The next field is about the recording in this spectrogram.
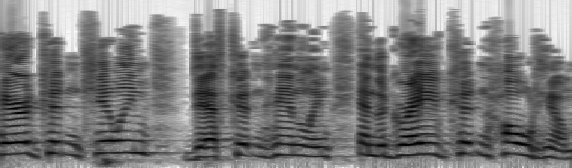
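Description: At a moderate pace, a man speaks in a high pitch with an animated tone and ordinary pitch variation. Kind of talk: sermon. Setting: church. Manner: rhythmic, building cadence with repeated 'He's the...' lines, rising preacher's fervor; animated, rhetorical questions to congregation, urgent and exhorting.

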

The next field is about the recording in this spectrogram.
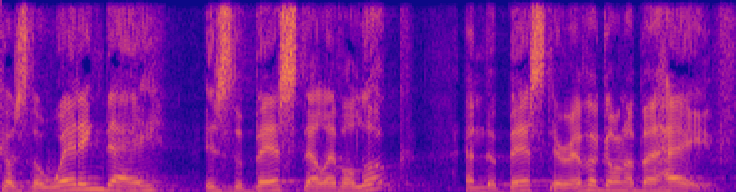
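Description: With ordinary pitch variation, the man speaks high in his register. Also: moderate pace. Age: 60s. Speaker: evangelist. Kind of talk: sermon. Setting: church.

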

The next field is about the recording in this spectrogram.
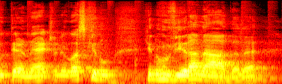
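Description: Talking at a very fast pace with fairly even intonation, a man is heard over noticeable background noise and audible room echo. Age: 40s. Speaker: company founder and CEO. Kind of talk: casual interview. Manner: hesitant, filler-heavy.

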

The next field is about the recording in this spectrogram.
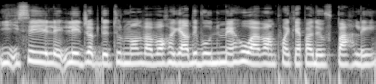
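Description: The delivery is very fast and flat, in a monotone. The recording is very clean, with a silent background. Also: woman. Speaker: comedian. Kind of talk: casual chat.

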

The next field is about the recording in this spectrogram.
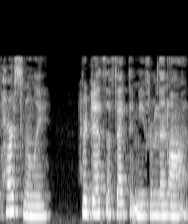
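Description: A woman in an American accent uses a normal speaking voice, medium pitch, fairly even intonation, and a moderate pace. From Chicago, US Midwest. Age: 20s. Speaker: university student. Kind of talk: reading aloud.

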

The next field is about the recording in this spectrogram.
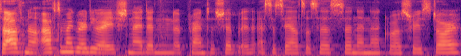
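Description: A woman speaks at a medium pitch with a German accent. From Germany. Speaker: guest sharing her personal story. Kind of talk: testimony, personal story in interview. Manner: halting, searching for English words.

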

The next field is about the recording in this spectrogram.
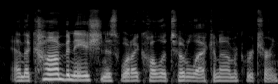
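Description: A plain, everyday voice with an American accent and ordinary pitch variation, dry and close with no echo, over a quiet background. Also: woman. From Philadelphia, US. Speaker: investment adviser and former government official. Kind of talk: interview.

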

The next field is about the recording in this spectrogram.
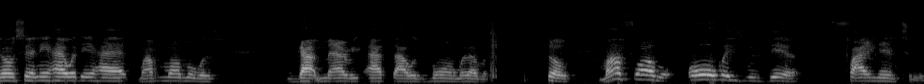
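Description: At a moderate pace, a man with a fairly high pitch and ordinary pitch variation talks, leaving long, frequent pauses. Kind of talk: casual chat.

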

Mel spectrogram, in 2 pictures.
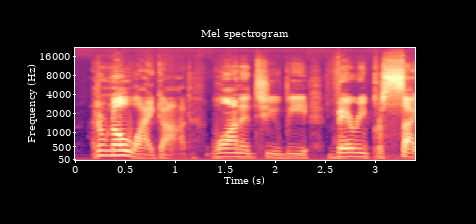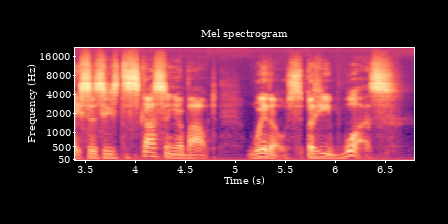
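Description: A man with an American accent speaks at a fairly slow pace with lively intonation, and the room echo is audible. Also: medium pitch for a man. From Michigan. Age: 30s. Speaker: pastor. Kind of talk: sermon. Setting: church.

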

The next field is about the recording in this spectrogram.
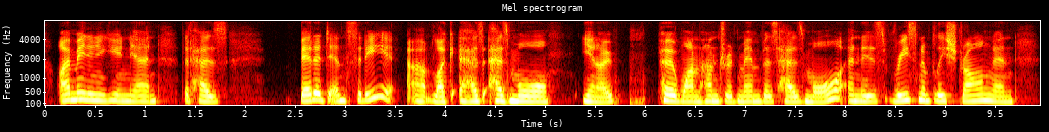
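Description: A woman with an Australian accent speaks at a moderate pace in a medium pitch, her intonation fairly even. The recording is very clean with a silent background and a dry, close sound with no echo. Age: 40s. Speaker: academic author. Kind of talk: casual interview.

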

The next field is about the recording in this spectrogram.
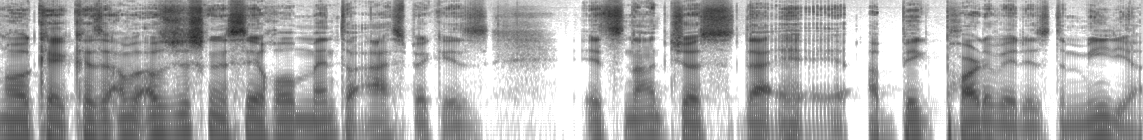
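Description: In a very clean recording with a silent background and a dry, close sound with no echo, a man with a Canadian accent speaks at a fairly quick pace with ordinary pitch variation. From Ontario, Canada (raised; Iranian-born). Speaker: podcast co-host. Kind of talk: casual chat.

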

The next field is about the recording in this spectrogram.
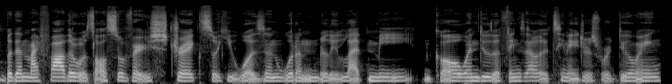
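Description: Speech with a Romanian accent moves at a moderate pace. The recording is very clean, with a silent background. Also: woman. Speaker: firefighter. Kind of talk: podcast interview. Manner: halting.

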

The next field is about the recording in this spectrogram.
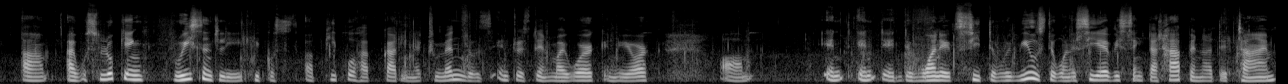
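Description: Recorded with a dry, close sound and no echo, a woman with a Spanish accent talks at a moderate pace with a medium pitch and ordinary pitch variation. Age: 70s. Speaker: performance artist. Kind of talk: interview.

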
